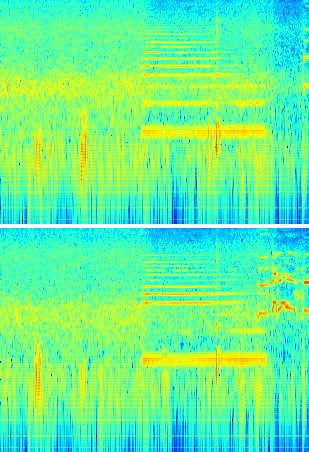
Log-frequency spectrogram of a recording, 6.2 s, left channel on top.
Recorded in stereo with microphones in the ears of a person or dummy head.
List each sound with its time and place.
2.8 s a trumpet: 5° right (ahead or behind), 2.5 m
4.3 s a snare drum: 5° left (ahead or behind), 2.5 m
